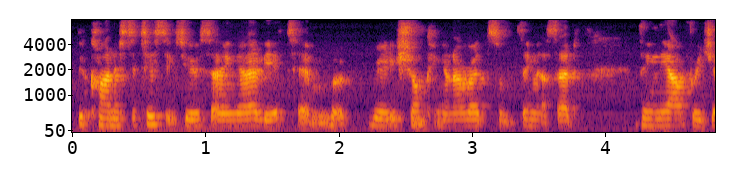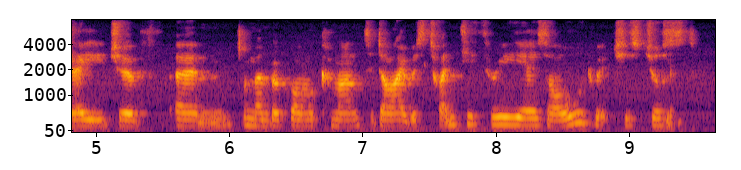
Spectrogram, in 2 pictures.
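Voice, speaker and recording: A woman in a reflective discussion, speaking earnestly and sombrely with soft hedges. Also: lowish voice, little pitch movement, brisk, creaky, husky, rough recording. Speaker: podcast panellist.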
